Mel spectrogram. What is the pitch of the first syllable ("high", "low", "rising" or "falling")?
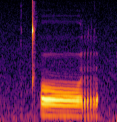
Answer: low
